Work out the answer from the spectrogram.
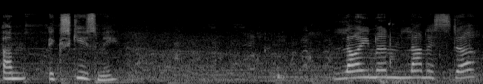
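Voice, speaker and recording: A woman's voice: sits high, a crowd in the background. An actress voicing a poised young noblewoman in a video game, polite and probing. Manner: polite, measured, questioning. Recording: music behind the voice.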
